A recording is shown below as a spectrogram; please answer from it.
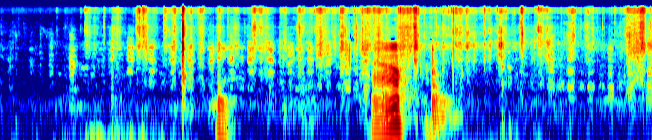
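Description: A dog panting close to the microphone, amid faint crackling of dry leaf litter.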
